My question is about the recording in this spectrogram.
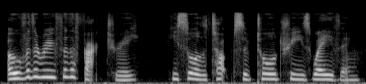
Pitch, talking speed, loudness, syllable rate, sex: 250 Hz, 230 wpm, -20 LUFS, 5.6 syllables/s, female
